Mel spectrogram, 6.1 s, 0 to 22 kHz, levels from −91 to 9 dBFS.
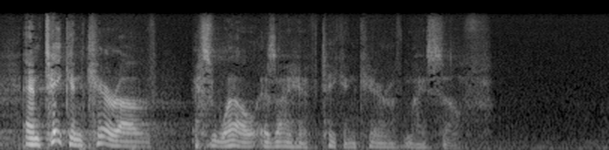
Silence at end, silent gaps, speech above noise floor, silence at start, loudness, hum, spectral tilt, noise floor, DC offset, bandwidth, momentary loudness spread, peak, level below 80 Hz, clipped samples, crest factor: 1.2 s; none; 32 dB; 0 s; -24 LUFS; none; -4 dB/octave; -57 dBFS; under 0.1%; 15.5 kHz; 20 LU; -4 dBFS; -54 dBFS; under 0.1%; 24 dB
